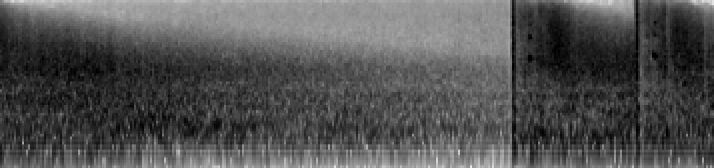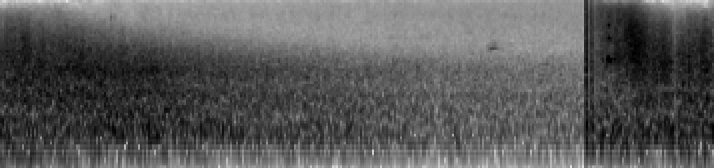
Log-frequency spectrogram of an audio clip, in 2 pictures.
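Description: Aerial firework shells bursting with sharp booms: one about three seconds in, another a second later and a third near the end, each followed by a long rolling echo that slowly fades.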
